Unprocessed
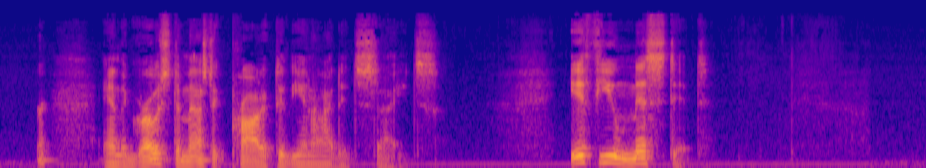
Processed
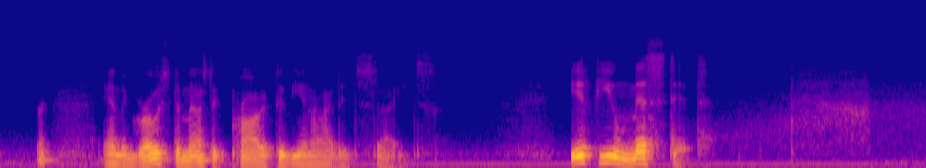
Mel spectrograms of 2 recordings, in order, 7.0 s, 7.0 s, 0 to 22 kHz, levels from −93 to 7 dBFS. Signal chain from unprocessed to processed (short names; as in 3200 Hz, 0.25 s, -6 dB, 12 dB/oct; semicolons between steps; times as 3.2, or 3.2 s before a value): low-pass sweep 360 Hz -> 1400 Hz, 4.21–6.37; gain +3 dB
